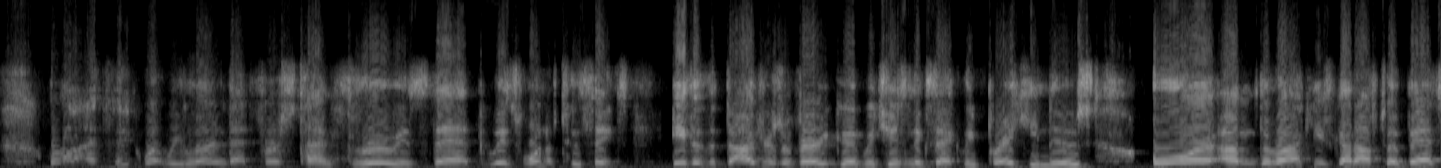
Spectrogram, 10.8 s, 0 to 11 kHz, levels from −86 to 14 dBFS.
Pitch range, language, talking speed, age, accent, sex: 155-200 Hz, English, 205 wpm, 60-79, American, male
